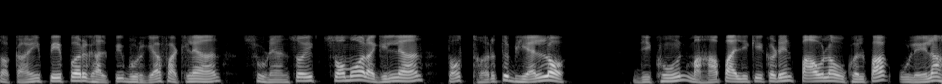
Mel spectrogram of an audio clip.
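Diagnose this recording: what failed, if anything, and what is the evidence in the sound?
Nothing in this speech recording has failed at any stage. The band stops at about 3.8 kHz, which is what ordinary G.711 telephone coding does when the path is working normally.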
